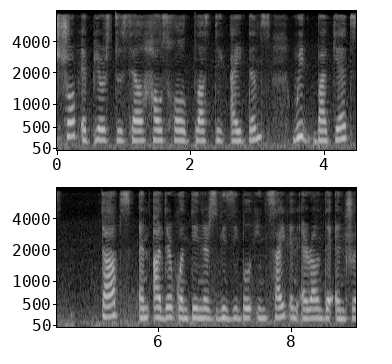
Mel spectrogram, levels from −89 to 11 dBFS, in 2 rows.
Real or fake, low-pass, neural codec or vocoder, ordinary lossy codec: fake; 7.2 kHz; codec, 16 kHz in and 24 kHz out, 1 kbps, XY-Tokenizer; AAC, 32 kbps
